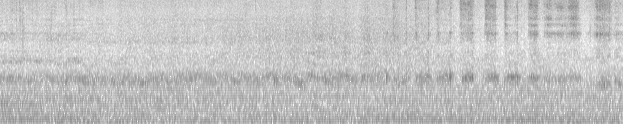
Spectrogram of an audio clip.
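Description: Garden hose spray nozzle spraying water over a fishing rod and reel: a steady hiss of spray, turning into irregular spattering from about four seconds in as the stream hits the reel.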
